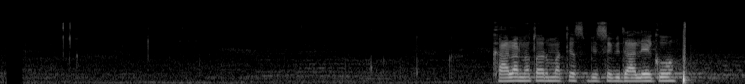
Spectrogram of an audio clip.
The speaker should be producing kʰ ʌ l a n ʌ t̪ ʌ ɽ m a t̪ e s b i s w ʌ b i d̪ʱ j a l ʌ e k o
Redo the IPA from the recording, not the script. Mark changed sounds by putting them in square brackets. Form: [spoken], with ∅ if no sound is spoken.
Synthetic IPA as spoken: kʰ [a] l a n ʌ t̪ ʌ [r] m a t̪ e s b i s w ʌ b i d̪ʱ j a l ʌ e k o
